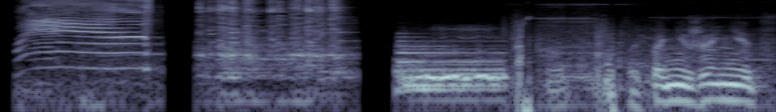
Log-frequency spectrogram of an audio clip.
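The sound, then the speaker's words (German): A world-band radio being tuned in the second half: a steady high whistle over shifting, warbling tones and static bursts, loud, following a cat's meow and a brief clatter. “Katze, Klirren, Weltempfänger.”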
